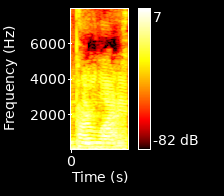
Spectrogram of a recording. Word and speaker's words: pyrrolidine: It's pyrrolidine. I'm going to say it wrong like 400 times, but it's pyrrolidine.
